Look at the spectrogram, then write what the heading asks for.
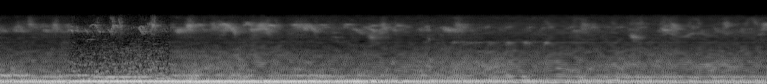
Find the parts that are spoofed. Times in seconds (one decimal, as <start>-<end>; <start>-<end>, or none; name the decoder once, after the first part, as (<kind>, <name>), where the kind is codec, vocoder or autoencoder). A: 0.0-0.7 (vocoder, Vocos); 1.7-7.7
